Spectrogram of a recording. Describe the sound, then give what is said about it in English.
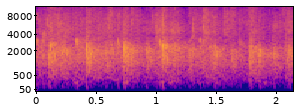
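A crowd applauds the birth of a baby, with many overlapping claps forming a steady, dense patter at an even, moderate loudness throughout. No one speaks over it. “We can clap for that.”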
